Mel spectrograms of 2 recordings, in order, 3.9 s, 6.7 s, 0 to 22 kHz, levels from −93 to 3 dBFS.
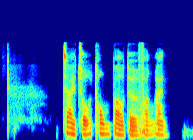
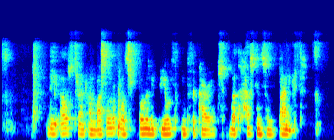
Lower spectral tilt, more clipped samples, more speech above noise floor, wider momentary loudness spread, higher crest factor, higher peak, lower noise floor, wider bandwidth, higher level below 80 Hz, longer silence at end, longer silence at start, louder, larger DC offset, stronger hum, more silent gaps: about the same, -5.5 dB/octave vs -6 dB/octave; neither; first, 40 dB vs 29 dB; second, 9 LU vs 16 LU; about the same, 18 dB vs 16 dB; first, -2 dBFS vs -8 dBFS; first, -57 dBFS vs -53 dBFS; second, 7.4 kHz vs 9.8 kHz; first, -46 dBFS vs -62 dBFS; first, 0.55 s vs 0.3 s; about the same, 0.15 s vs 0.05 s; first, -18 LUFS vs -24 LUFS; neither; neither; neither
